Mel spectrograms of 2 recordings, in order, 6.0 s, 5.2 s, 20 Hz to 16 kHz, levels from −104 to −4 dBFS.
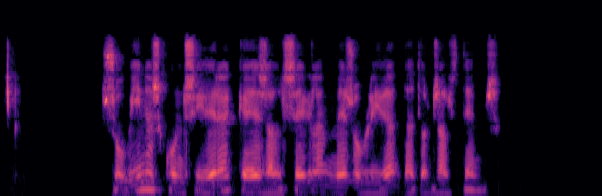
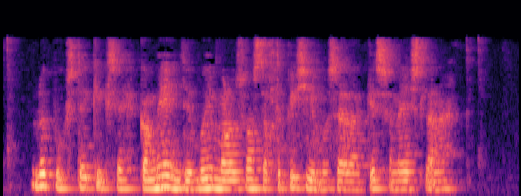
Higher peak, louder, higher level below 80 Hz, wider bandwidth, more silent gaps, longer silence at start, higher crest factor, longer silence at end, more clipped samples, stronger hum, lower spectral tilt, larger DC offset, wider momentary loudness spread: second, -22 dBFS vs -4 dBFS; second, -44 LUFS vs -22 LUFS; second, -88 dBFS vs -62 dBFS; about the same, 8 kHz vs 7.8 kHz; first, 0.49-0.68 s vs none; second, 0.05 s vs 0.3 s; first, 24 dB vs 18 dB; first, 1.05 s vs 0.65 s; neither; neither; second, 0.5 dB/octave vs -6.5 dB/octave; neither; about the same, 8 LU vs 9 LU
